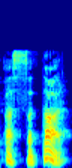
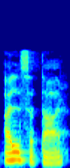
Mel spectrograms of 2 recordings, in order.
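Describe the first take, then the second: First: The L merges into a doubled S sound. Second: The L of the article is clearly pronounced. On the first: The speaker calls it right. "I am pronouncing it As-Sattar" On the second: The speaker calls it wrong. "I am not saying Al-Sattar"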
